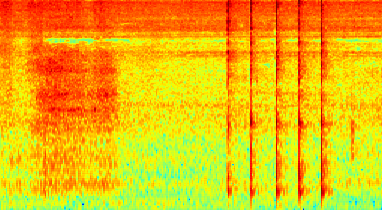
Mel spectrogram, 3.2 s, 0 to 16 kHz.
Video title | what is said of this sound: #Waveshare 11.9" IPS Monitor with 320x1480 Pixel Unboxing + Review + 60 Teeth #GT2 Pulley by #Hayri | Uh, sounds like plastic, but that's metal.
